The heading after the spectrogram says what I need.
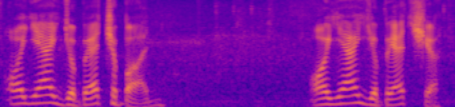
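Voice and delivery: folksy Fargo movie accent. Shown as a demonstration. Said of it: "you got the movie Fargo accent".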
